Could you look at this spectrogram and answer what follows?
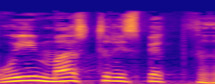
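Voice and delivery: very slow, each word drawn out; slow chunk reading. Shown as a demonstration. Teacher shows students where the sentence breaks, very slowly. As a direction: read just the first chunk, slowly and deliberately. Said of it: "의미를 한번 보면은".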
